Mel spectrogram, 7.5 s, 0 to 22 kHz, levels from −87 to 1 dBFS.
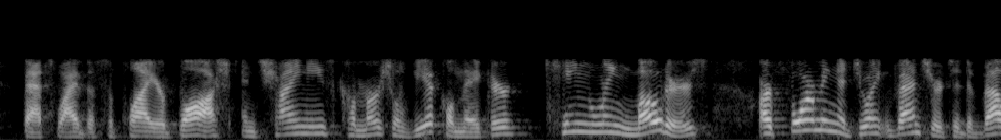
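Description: The clip is speech carried through the AMR narrowband mobile codec, the 2G and 3G phone codec. Nothing above 4 kHz survives, so the sound is thin and boxy. The codec rebuilds the voice from a vocal tract model fed by a few pulses per short sub-frame. Here the damage is heavy. The voice sounds buzzy and synthetic throughout, which fits one of the lowest AMR modes, near 5.9 kbps. There are lost AMR speech frames from about 5.06 to 5.16 s, just before "are forming a". The decoder reused its last good pitch and vocal tract settings at reduced gain, so the sound briefly dips and warbles. The voice then comes back rough for a moment. The short disturbance fits a single lost 20 ms frame that failed its checksum after radio errors.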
